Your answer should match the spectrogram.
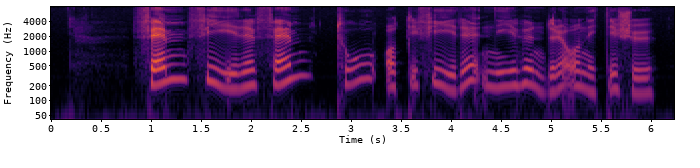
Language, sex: Norwegian, female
